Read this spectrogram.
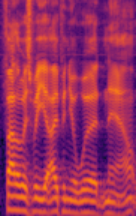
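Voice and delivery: ordinary talk, nothing marked

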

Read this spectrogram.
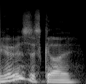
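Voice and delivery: ordinary talk, nothing marked

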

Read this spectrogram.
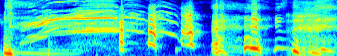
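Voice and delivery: high shrieking laughter. Real, not acted. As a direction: scream with laughter. Laughing shout.

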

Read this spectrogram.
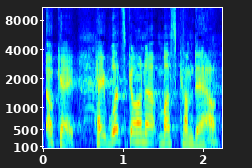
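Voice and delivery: usual speaking voice

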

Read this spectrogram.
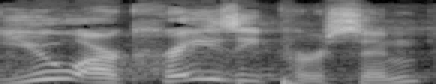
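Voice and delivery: high, exasperated hammed-up complaint; mock indignation. A pastor mocking his own road rage, high pitched. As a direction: rant at the crazy driver. Retelling his reaction to the driver.

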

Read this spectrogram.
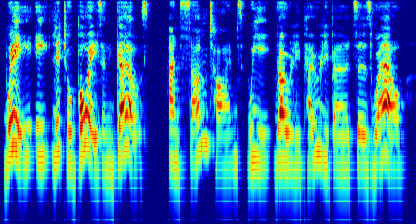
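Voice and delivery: slow, loud villain threat; greedy storybook villain; menacing crocodile. Acted. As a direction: gloat slowly over the menu.

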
